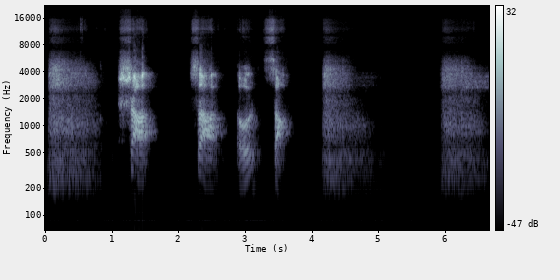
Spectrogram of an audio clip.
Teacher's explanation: व्याकरण में तो हम यही कहेंगे, तालव्य, मूर्धन्य और दंत उच्चारण है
